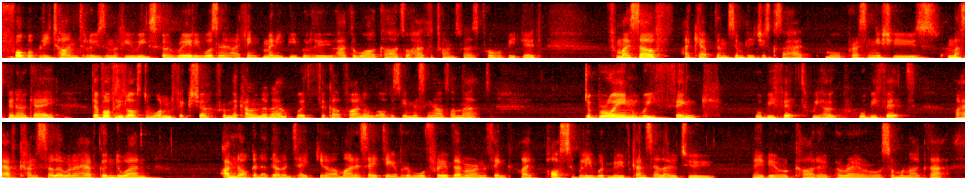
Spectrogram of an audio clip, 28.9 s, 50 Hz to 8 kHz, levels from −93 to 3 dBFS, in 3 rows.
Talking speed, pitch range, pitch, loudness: 240 wpm, 140-170 Hz, 150 Hz, -29 LUFS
